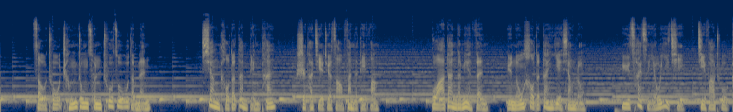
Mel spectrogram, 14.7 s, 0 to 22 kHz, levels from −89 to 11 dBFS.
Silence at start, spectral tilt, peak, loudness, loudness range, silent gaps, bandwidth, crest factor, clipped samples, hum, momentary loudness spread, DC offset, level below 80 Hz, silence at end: 0 s; -5.5 dB/octave; -6 dBFS; -22 LUFS; 3 LU; none; 11.5 kHz; 16 dB; under 0.1%; none; 10 LU; under 0.1%; -38 dBFS; 0 s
